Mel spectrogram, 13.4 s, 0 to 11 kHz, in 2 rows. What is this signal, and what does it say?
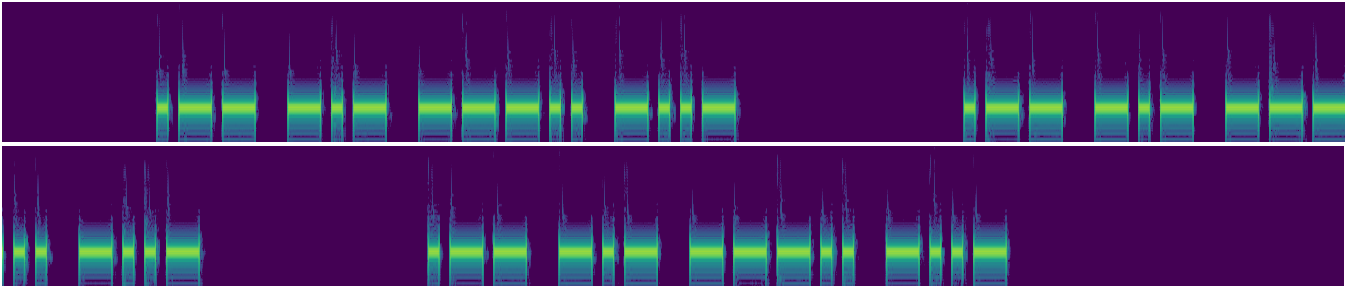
Morse code, heard as a keyed tone, about 22 wpm, 700 Hz. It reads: WK8X WK8X WK8X
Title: USA Call Signs - 4 Characters - Repeated 3x - 22wpm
